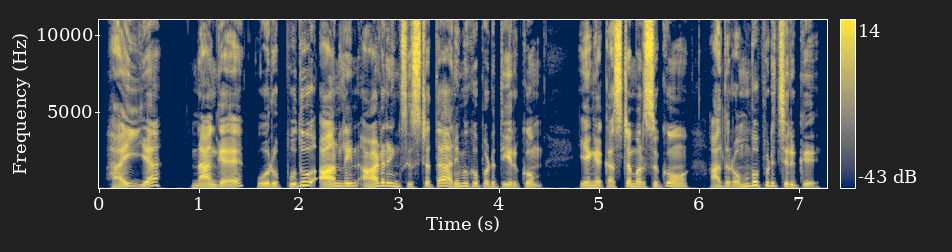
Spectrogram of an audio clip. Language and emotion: Tamil, happy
